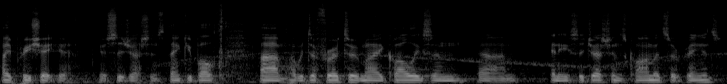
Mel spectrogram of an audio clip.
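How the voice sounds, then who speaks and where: A man chairing a city license commission hearing, formal and procedural, with halting fillers and restarts, in a courtroom-style recording from a public chamber. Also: low voice, level tone, darkish tone. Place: city hall meeting chamber. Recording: reverberant chamber with faint background noise.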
